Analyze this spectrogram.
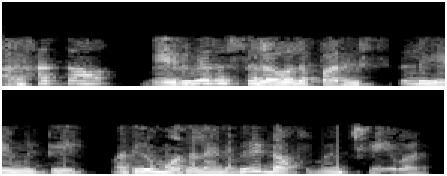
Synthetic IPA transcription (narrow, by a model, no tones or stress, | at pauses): ɐɾɐɦɐt̪ɐ | ʋe̞ːɾuʋeːɾusɛlɐʋɐlɐpɐɾist̪ʰi̥t̪ulueːmiʈimɐɾijumɔd̪ɐlɐjnɐʋiɖaːkjumeɳʈ̚t͡ʃɛːjɐʋɐːɽɐɐ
